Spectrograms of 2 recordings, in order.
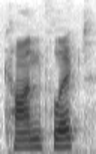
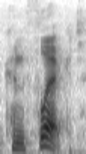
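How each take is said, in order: First: CONflict, stress on the first syllable. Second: ConFLICT, stress on the second syllable. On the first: Latin teacher contrasting English word pairs, conflict stressed at the front. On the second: Latin teacher contrasting English word pairs, conflict stressed at the end. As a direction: hit the last syllable of conflict. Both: Shown as a demonstration. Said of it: "they're pronounced diff-, differently solely based on their accent".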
